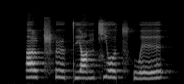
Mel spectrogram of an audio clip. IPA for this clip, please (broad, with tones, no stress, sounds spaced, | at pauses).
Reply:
ä˥ ʈ͡ʂʰ ɻ̩˥˩ t̪ j ɑ˧˥ ŋ t͡ɕ j o˧ ʊ̯ t͡sʰ w e˧˥ ɪ̯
